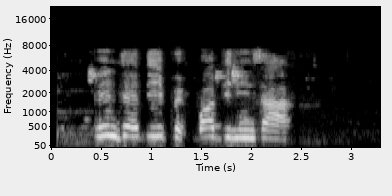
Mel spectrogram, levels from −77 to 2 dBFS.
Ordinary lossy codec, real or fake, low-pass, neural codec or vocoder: AAC, 48 kbps; real; 7.2 kHz; none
